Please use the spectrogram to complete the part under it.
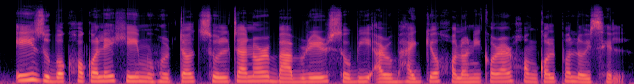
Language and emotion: Assamese, neutral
